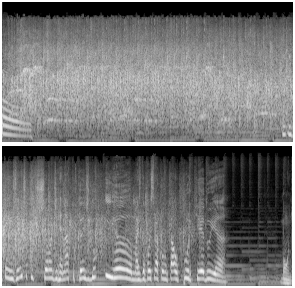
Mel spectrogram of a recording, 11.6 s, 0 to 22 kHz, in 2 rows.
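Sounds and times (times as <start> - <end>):
audience applause for a guest being introduced: 0.0 - 9.9
speech: 5.7 - 10.4, 11.4 - 11.6.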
